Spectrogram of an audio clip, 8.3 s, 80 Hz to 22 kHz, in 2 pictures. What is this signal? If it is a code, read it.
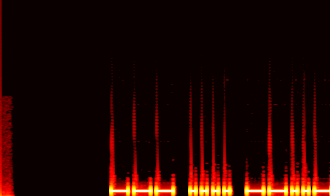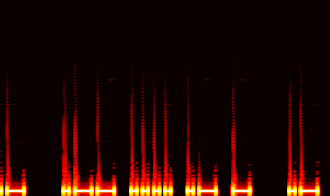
Morse code, heard as a keyed tone, about 17 wpm, 700 Hz. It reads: OH, WHAT A
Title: Sentences from Top 1000 Words - Review Part 2 - 17wpm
